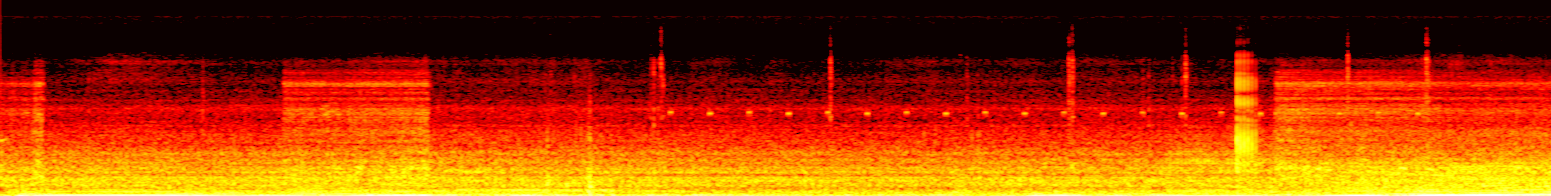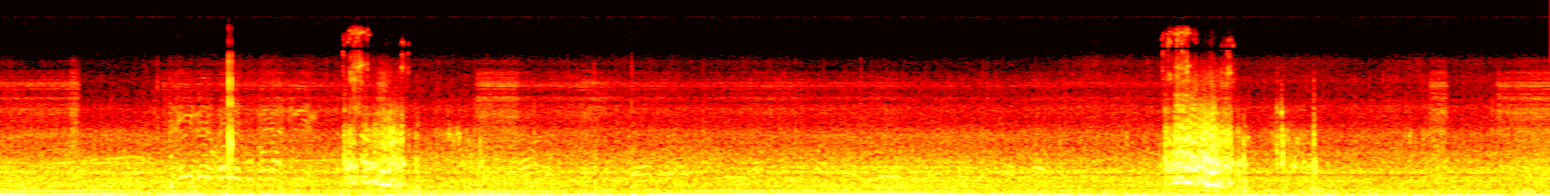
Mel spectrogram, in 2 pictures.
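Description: Car cabin sound while driving on a wet road: a steady low engine and tyre rumble that swells as the car moves off and picks up speed, with a faint, even ticking for a few seconds about a third of the way in and a few short louder sounds in the second half.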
